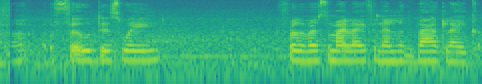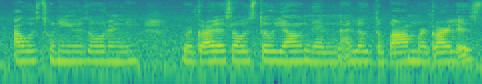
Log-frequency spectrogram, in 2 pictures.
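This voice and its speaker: A soft-spoken woman at medium pitch talks at a moderate pace in a monotone, flat intonation, with noticeable background noise and audible room echo. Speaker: vlogger. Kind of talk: casual monologue.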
